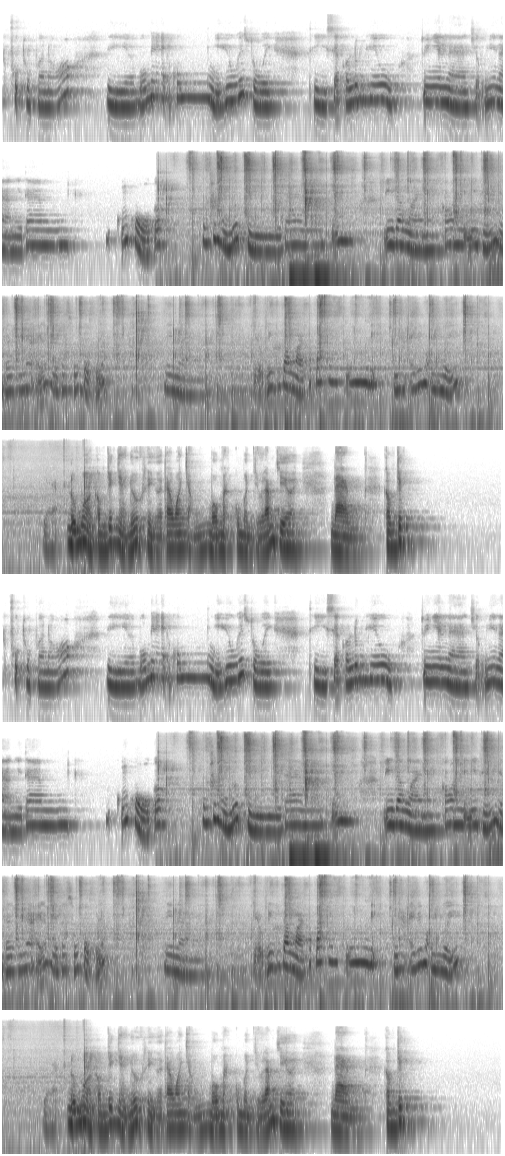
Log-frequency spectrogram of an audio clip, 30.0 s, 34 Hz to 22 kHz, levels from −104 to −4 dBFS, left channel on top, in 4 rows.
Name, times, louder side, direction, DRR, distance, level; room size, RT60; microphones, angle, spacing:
voice 1, 0.0-6.0 6.3-8.6 9.1-10.1 10.5-16.6 17.2-18.2 18.8-22.0, right 2 dB, 25° right, 7 dB, 0.6 m, -39 dB
sound 1, 9.8-23.8, equal, 10° left, 1.4 m, -40 dB
voice 2, 23.2-28.6, left 2 dB, 40° left, 12 dB, 0.8 m, -34 dB
14.0 x 11.5 x 7.6 m, 0.92 s
head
